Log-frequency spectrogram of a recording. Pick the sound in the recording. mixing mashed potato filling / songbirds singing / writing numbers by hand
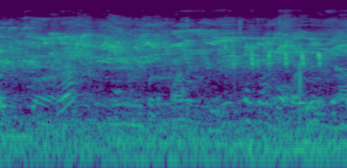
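songbirds singing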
